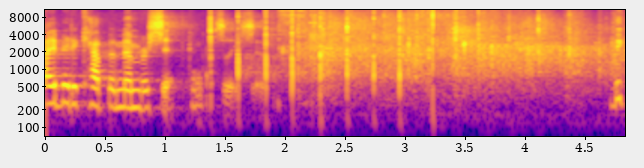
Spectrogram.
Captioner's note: all applauding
